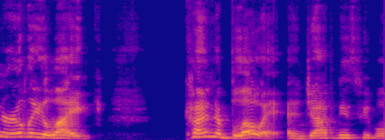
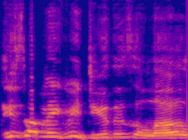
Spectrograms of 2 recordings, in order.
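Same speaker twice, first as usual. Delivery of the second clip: playful begging that builds higher and louder; pleading; 5 semitones higher, 5 dB louder than usual. Retold or imitated. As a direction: beg them, mock-desperate, rising to the end. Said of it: "emailing my list saying".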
